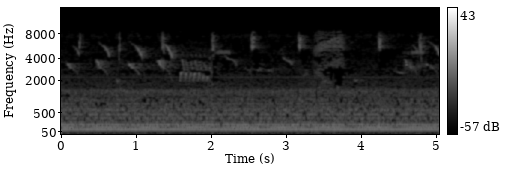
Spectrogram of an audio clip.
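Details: Oxpeckers overhead on a sunrise safari drive on 13 February 2015 give quick, thin high chirps and short twittering notes several times a second over a steady low engine-like rumble.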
